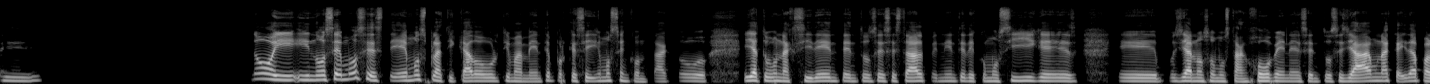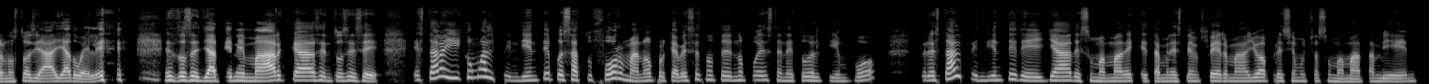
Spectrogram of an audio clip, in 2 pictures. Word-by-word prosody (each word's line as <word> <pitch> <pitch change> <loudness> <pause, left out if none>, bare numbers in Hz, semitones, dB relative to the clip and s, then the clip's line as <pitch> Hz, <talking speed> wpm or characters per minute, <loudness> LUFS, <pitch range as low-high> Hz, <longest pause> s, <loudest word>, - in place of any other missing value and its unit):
sí. 170 +1 -8 2.1
No, 250 -1 +3
y 205 -2 +4
y - - +2
nos 205 0 +1
hemos, 250 +4 +1
este, 180 -3 -1
hemos 210 +4 -1
platicado 155 -2 +1
últimamente, 150 -2 -4
porque 165 -1 -6
seguimos 165 +3 -4
en 175 - -3
contacto. 140 +2 -7 0.3
Ella 180 +1 +6
tuvo 170 -1 -2
un 170 - 0
accidente, 155 +1 -1
entonces 155 +1 -5
he - - -1
estado 160 +1 +4
al 165 - +2
pendiente 155 0 -8
de, 150 - -4
¿cómo 155 +1 -5
sigues?, 160 -2 -2 0.4
eh, 150 -1 -1
pues, 155 0 -10
ya 165 -1 +6
no 155 -1 -1
somos 150 -3 -4
tan 135 0 -1
jóvenes. 150 -2 -1
Entonces 145 +1 -5
ya 150 +1 +8
una 170 0 +1
caída 165 +1 0
para 150 -3 +2
nosotros, 155 +3 -2
ya 140 -1 +4
ya 150 0 +4
duele, 145 +5 +2 0.6
entonces 190 0 +3
ya 165 -1 +9
tiene 175 +2 +1
marcas. 190 +4 +7
Entonces, 175 -1 -2
eh, 150 -3 +2 0.3
estar 275 +8 +1
ahí 300 -6 +3
como 325 +3 -3
al 335 -5 +2
pendiente, 195 +5 -4
pues, 220 -3 -1
a 210 - +5
tu 215 - -12
forma, 230 - +1
¿no? 170 +2 -3
Porque 180 -1 -4
a - - +1
veces 180 +7 -4
no 215 - -5
te 195 0 -2
no 195 +1 -4
puedes 205 0 -7
tener 165 -3 -5
todo 180 +2 -3
el 170 -2 -5
tiempo, 170 - -7 0.4
pero 195 0 -4
estar 250 - +4
al 390 - +1
pendiente 205 - -5
de 185 -5 -1
ella, 185 +2 +2
de 175 - -3
su 170 - -6
mamá, 150 0 0
de 160 - -2
que 145 -2 -7
también 150 0 -2
está 155 +2 -4
enferma. 155 -1 -2
Yo 165 +2 0
aprecio 160 0 -4
mucho 155 -1 -9
a - - -9
su 150 - -9
mamá 135 -2 -2
también. 145 0 -5
165 Hz, 190 wpm, -23 LUFS, 150-185 Hz, 2.1 s, ya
